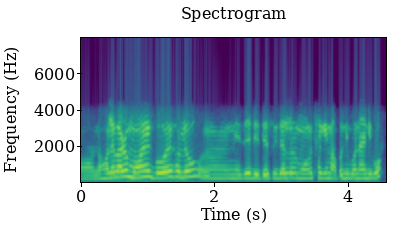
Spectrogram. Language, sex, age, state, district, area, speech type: Assamese, female, 18-30, Assam, Lakhimpur, rural, conversation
